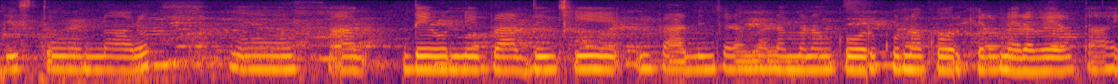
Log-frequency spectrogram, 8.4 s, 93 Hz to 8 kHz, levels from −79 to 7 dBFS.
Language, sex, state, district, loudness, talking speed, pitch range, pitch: Telugu, female, Andhra Pradesh, Srikakulam, -14 LUFS, 70 wpm, 200-210 Hz, 205 Hz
